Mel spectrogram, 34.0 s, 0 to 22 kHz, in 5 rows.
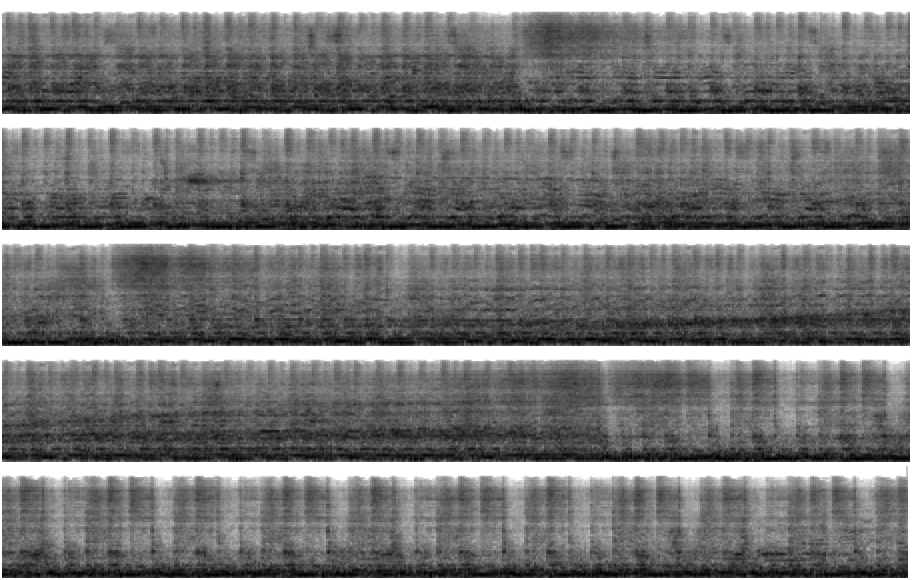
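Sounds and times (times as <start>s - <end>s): drum and bass music: 0.0s - 34.0s
rising sweep: 13.8s - 25.5s.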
